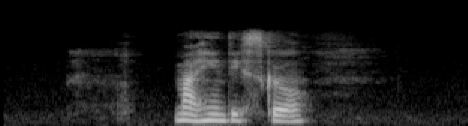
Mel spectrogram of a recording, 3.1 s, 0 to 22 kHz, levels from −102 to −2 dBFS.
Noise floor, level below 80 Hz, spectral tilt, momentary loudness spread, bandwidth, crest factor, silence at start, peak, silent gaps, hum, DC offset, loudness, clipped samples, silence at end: -81 dBFS; -76 dBFS; -5.5 dB/octave; 16 LU; 8.2 kHz; 24 dB; 1.15 s; -14 dBFS; none; none; under 0.1%; -33 LUFS; under 0.1%; 1.1 s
